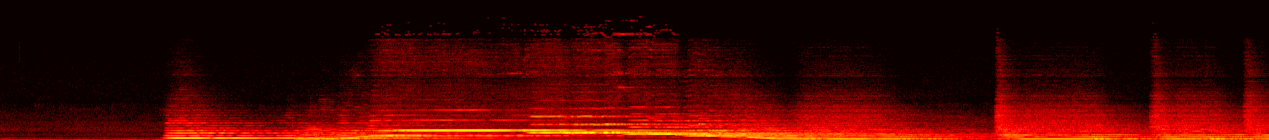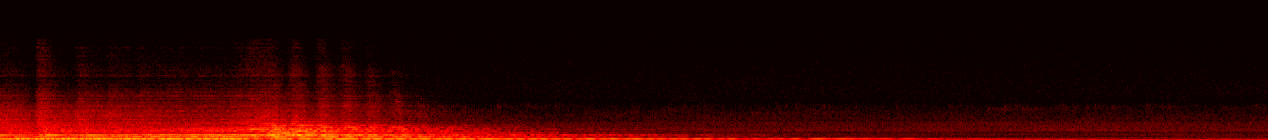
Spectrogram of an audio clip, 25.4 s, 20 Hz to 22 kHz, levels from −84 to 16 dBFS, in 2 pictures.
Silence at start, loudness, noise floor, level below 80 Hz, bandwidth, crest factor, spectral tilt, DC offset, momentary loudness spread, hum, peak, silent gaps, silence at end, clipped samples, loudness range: 1.3 s; -22 LUFS; -51 dBFS; -50 dBFS; 17.5 kHz; 18 dB; -4.5 dB/octave; under 0.1%; 22 LU; none; -8 dBFS; none; 0.3 s; under 0.1%; 20 LU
